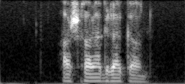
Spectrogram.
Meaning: geographical, geographic
- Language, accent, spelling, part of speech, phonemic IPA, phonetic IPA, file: Armenian, Eastern Armenian, աշխարհագրական, adjective, /ɑʃχɑɾɑɡɾɑˈkɑn/, [ɑʃχɑɾɑɡɾɑkɑ́n], Hy-աշխարհագրական .ogg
